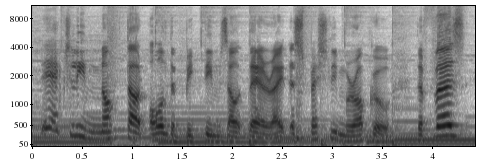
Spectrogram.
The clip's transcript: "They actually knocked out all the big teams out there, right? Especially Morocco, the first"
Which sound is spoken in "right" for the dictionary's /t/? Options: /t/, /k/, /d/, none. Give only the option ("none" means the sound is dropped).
/t/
